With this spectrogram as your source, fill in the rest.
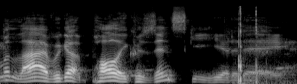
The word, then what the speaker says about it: Kazalski: We got Paulie Kazalski here today. How do you sound on the ears? You loud? Good? Kazalski, Kazalski, how do you say it? Kazalski.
